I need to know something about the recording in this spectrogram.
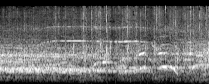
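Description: Large concert crowd cheering and shouting, a dense wash of many voices with single yells rising and falling through it.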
